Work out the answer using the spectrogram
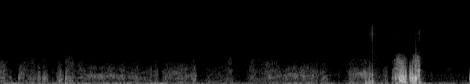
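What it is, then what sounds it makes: Silicone ear microphone being scraped. A black cotton swab rubs and scratches inside the ear canal of a life-size white silicone ear that serves as a binaural microphone, the ear being solid and soft rubbery. Close, muffled scraping and rustling, low and dull, fills the clip, ending in two louder rubbing bursts.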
